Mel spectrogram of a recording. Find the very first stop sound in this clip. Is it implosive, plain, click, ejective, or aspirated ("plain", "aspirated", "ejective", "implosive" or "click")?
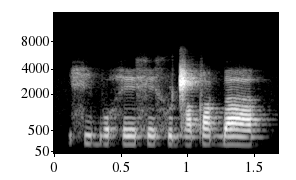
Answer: plain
